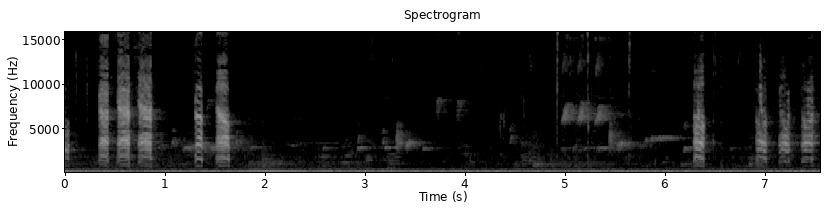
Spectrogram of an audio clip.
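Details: Baby birds at feeding time: a few short, harsh squeaky rasps in pairs early on, a long quieter gap with faint chirps, then more scattered scratchy calls.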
